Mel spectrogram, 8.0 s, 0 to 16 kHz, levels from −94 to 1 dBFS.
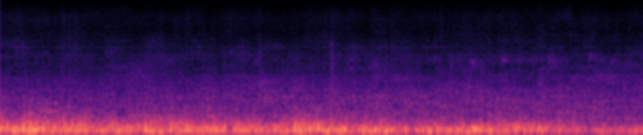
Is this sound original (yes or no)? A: no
